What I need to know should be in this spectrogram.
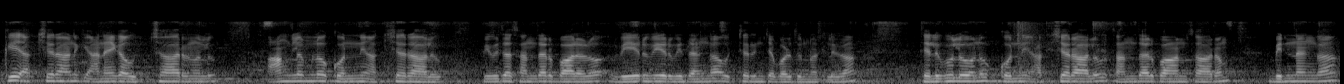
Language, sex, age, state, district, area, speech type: Telugu, male, 18-30, Telangana, Wanaparthy, urban, spontaneous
